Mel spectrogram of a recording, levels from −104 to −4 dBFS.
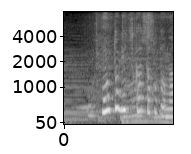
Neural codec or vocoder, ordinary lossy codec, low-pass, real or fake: none; none; none; real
